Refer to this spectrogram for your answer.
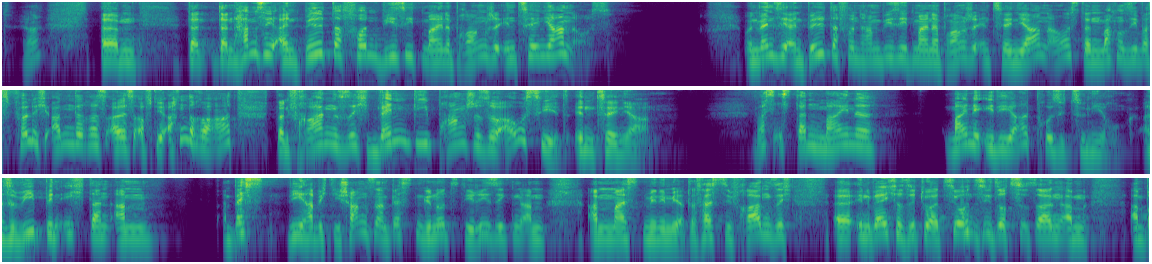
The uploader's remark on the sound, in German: In meiner Keynote vom Zukunftskongress 2022 stelle ich dir das „Geheimnis“ wissenschaftlicher Zukunftsforschung vor.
